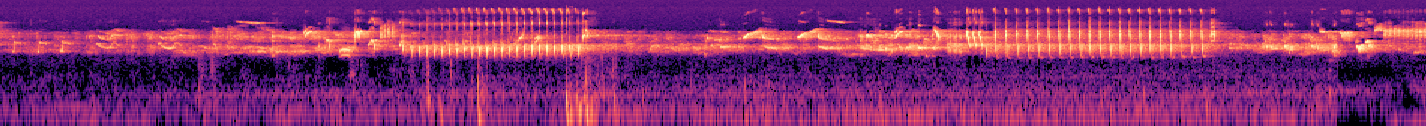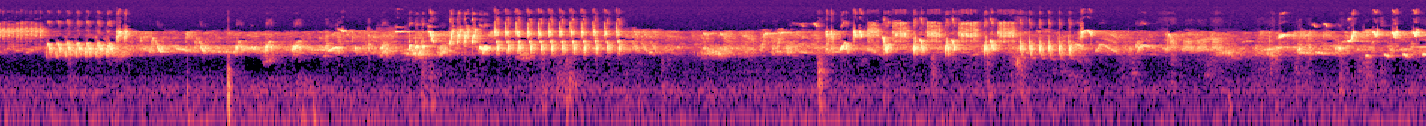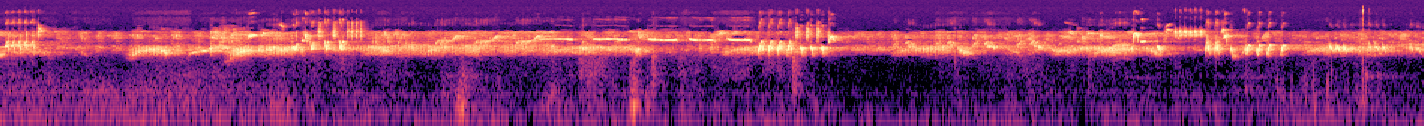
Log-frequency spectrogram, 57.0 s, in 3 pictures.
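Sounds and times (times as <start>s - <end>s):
small birds chirping and twittering: 0.0s - 57.0s
bird trills: 4.4s - 8.2s.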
